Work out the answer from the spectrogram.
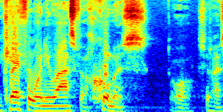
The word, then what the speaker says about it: hummus: you pronounce that word hummus it's not actually pronounced hummus it's hummus there's a subtle difference there I once went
